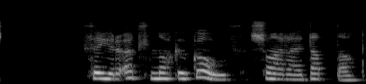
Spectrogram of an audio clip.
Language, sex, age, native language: Icelandic, male, 11, Icelandic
